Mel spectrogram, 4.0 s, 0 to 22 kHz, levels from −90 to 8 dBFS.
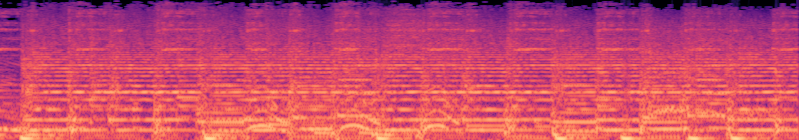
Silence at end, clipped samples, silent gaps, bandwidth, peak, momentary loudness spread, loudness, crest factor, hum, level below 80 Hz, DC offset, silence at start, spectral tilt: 0 s; 0.9%; none; over 20 kHz; 0 dBFS; 1 LU; -6 LUFS; 6 dB; none; -14 dBFS; under 0.1%; 0 s; -4 dB/octave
